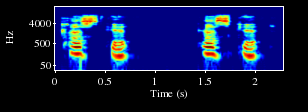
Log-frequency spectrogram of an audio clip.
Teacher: I have the middle of my tongue pressed against the roof of my mouth and you kick the K out from the middle of your mouth · with the middle of your tongue uh against the roof of your mouth blocking the airflow and you kick the K out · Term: pinch K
